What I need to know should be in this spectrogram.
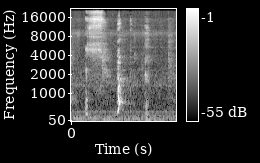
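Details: Three faint, quick hiccup-like catches about half a second apart over low background noise; hiccups.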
